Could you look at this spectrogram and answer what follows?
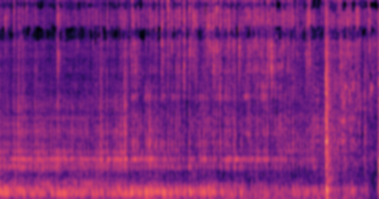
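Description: Water trickles and splashes steadily from a freshly cut household supply line being added for a Keurig coffee maker, a close, continuous low rush with a sharp click near the end.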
